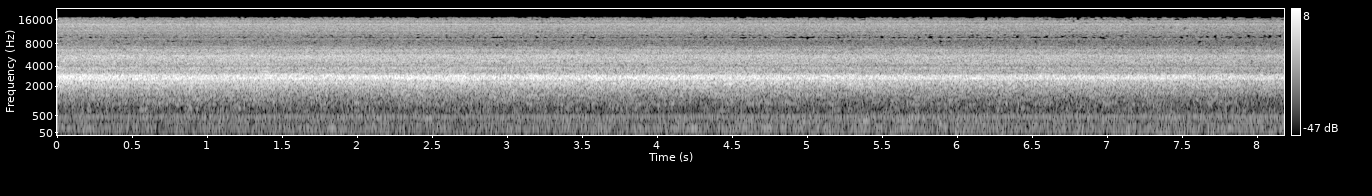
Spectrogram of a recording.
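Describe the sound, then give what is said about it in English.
Steam hissing out of a pressure cooker during a quick release on a pot of carrots, a steady, even, high hiss that holds unbroken from start to end. “We're going to quick pressure release these carrots because it's just carrots. And notice if I kind of just nudge it a little bit, see, it's going to kind of you can hear it funny. Coming out.”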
